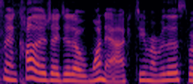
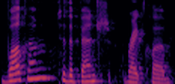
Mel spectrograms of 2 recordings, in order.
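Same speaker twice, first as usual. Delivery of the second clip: slow, solemn club-rules announcement; mock announcer; 4 dB quieter, slower than usual. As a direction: intone the rules with measured weight.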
